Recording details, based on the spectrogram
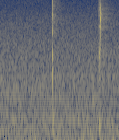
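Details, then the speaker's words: Jeep TJ with newly wired Amazon LED off-road lights: two crisp clicks from the harness relay as the switch is turned on, a good sign that the relay is working normally. "turn the switch on and the lights turn on just like that and you can hear this relay clicking"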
